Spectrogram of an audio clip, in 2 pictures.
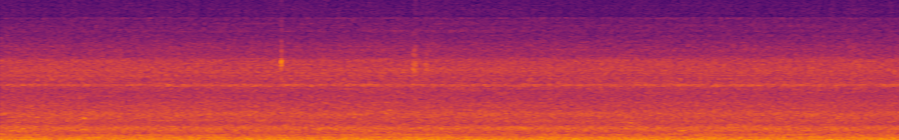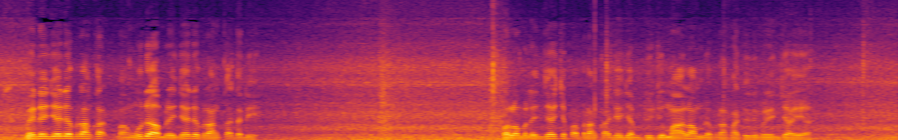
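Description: A large bus engine rumbles steadily nearby.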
